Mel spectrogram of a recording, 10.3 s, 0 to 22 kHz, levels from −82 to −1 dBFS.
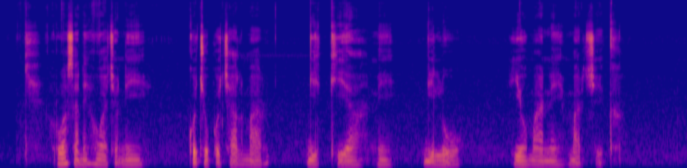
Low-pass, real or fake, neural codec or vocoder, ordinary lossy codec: none; real; none; none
